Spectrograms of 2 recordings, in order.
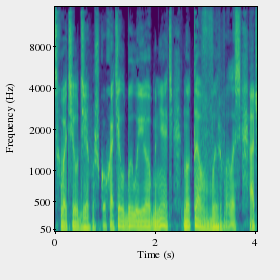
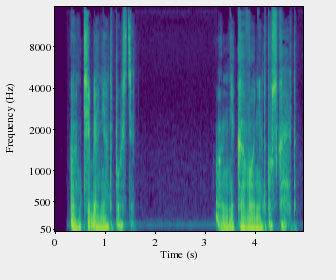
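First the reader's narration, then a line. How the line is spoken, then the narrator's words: Muttered. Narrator (Russian): пробормотала она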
